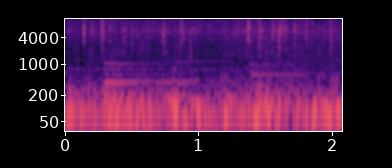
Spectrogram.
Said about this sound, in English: So as you continue to listen to the waves outside, begin to follow your breath and intone the words, soft, sleep, deep, peace.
